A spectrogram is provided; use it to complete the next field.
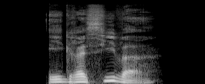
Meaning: inflection of egressiv: 1. strong/mixed nominative masculine singular 2. strong genitive/dative feminine singular 3. strong genitive plural
- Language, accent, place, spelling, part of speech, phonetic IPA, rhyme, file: German, Germany, Berlin, egressiver, adjective, [eɡʁɛˈsiːvɐ], -iːvɐ, De-egressiver.ogg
